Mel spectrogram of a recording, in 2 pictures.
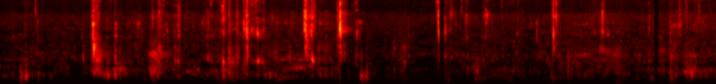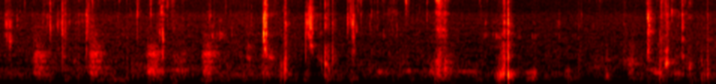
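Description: A person chewing mouthfuls of rice and chicken curry eaten by hand, with fingers mixing rice and curry on the plate; irregular clicks and smacks throughout.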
